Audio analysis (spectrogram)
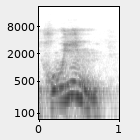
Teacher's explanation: Nós temos que concordar com ele, porque olha, a palavra não tem acento e as pessoas, grande parte das pessoas pronunciam como se ela tivesse acento. Ruim, a força vai toda no i, ruim, e não no u, ruim, porque não tem acento, é ruim.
